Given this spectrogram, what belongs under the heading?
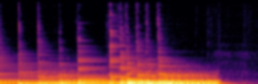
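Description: Plucked flamenco guitar notes ripple quickly upward across the strings in a short, uneven arrastre arpeggio, ringing close and clear before fading out.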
